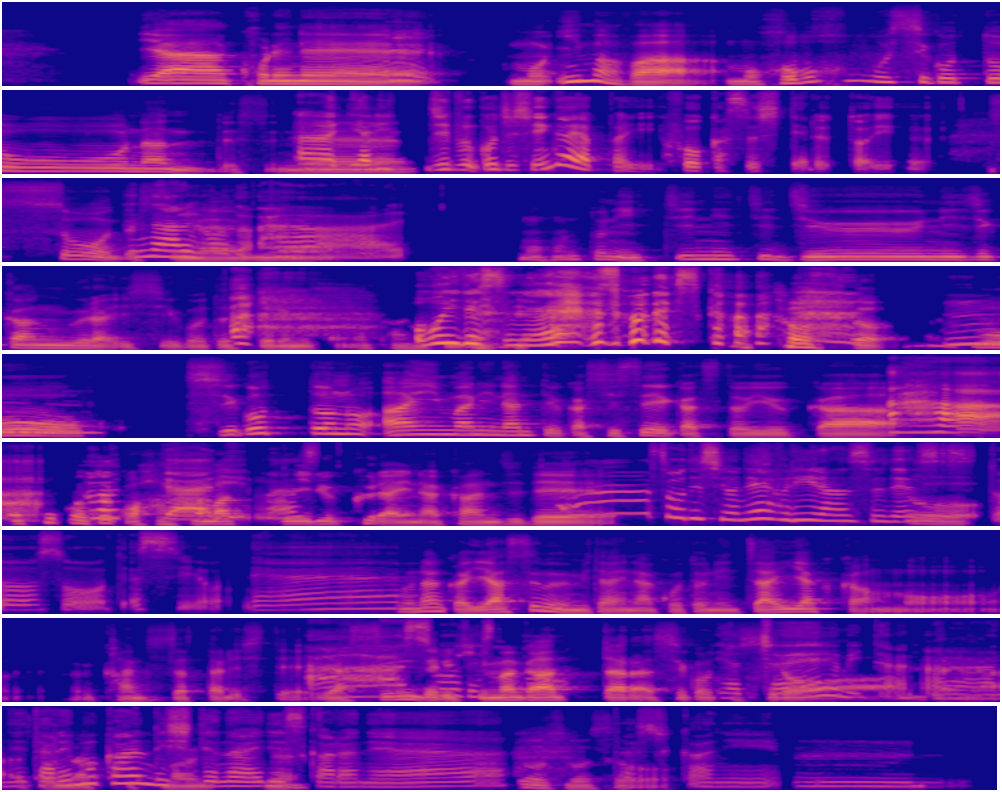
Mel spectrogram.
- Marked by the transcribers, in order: laughing while speaking: "多いですね、そうですか"; chuckle
- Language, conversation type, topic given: Japanese, advice, 休息や趣味の時間が取れず、燃え尽きそうだと感じるときはどうすればいいですか？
